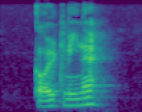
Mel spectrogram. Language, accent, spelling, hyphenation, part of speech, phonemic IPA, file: German, Austria, Goldmine, Gold‧mi‧ne, noun, /ˈɡɔltˌmiːnə/, De-at-Goldmine.ogg
- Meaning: goldmine, gold mine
